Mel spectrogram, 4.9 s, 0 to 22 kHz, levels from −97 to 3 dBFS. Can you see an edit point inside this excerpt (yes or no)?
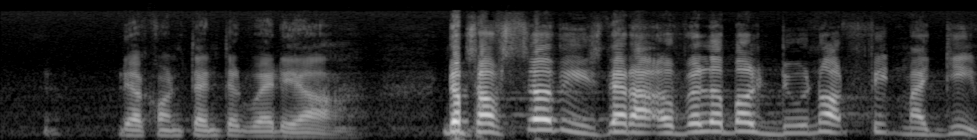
yes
